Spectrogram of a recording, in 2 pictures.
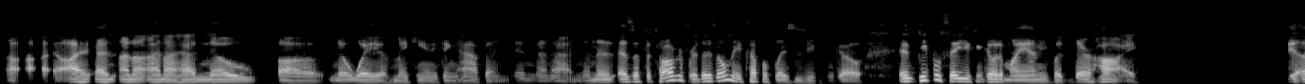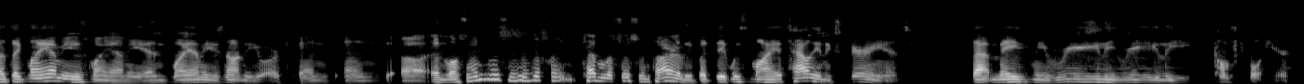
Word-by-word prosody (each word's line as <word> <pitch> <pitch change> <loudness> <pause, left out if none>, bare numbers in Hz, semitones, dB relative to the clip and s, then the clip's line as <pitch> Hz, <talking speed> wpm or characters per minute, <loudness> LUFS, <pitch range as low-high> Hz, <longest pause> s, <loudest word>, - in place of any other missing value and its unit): Uh - - -1
uh 385 - 0
uh 345 -2 -6
uh, - - -4
I 115 - +4
and 115 -1 +2
and, 110 -1 +2
uh, 105 - +1
and 110 0 +1
I 105 -2 +2
had 105 0 0
no, 105 -1 0 0.2
uh, 90 -1 -1
no 105 +1 -3
way 100 0 +1
of - - -7
making 95 +1 -10
anything 90 -1 -11
happen - - -9
in 90 0 -19
Manhattan. 85 0 -12
And 95 +5 -8
then, 110 -1 -1
as 120 +1 +2
a 130 - +1
photographer, 150 - +3
there's 145 +5 +3
only 190 +3 +4
a - - -5
couple 135 -1 +1
places 100 -2 -5
you 95 - -12
can - - -24
go. - - -2 0.4
And 140 +1 +4
people 190 +4 +5
say 140 -4 +5
you 135 -2 +3
can 135 +1 -8
go 120 -1 +5
to 115 - +3
Miami, 100 -1 -1
but 95 0 -3
they're 115 0 +3
high. - - +2 1.5
Yeah, - - +2
I - - +2
think 125 0 +1
Miami 145 -3 +3
is 115 - -2
Miami, 95 -3 -5
and 95 +1 -7
Miami 110 +1 -1
is 100 -2 -9
not 110 -2 0
New - - -9
York, - - -10
and 95 0 -11 0.2
and, 85 -2 -12 0.3
uh, - - -1
and 110 +1 +1
Los 115 0 +3
Angeles 225 +6 0
is 170 +2 -2
a 175 - +2
different 190 +4 -4
kettle 170 -3 +3
of 140 - -4
fish 160 -3 -5
entirely, 125 -4 +2
but 110 - +2
it 120 - +5
was 125 -1 -2
my 120 +1 +3
Italian 145 +2 +2
experience 110 +1 -7 0.6
that 115 +1 +7
made 115 -1 +3
me 110 -2 -5
really, 120 +1 -4
really 105 -3 -9 0.2
comfortable - - -6
here. - - -17
110 Hz, 190 wpm, -23 LUFS, 100-135 Hz, 1.5 s, that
